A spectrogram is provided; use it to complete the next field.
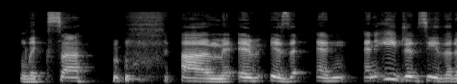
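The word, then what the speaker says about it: LHCSA: acronym stands for, but it is pronounced LICSA.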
